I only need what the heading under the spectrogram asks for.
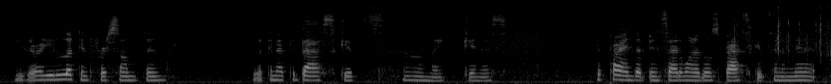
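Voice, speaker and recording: Somewhat breathy, a woman talks at a fairly quick pace with long, frequent pauses. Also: medium pitch for a woman. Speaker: Dollar Tree haul YouTuber. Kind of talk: casual haul video, product showcase. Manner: animated, cheerful.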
